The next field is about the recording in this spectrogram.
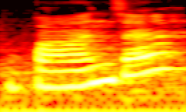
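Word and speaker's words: Banza: I'm pretty excited about its bonza that's how you say it rotini it made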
